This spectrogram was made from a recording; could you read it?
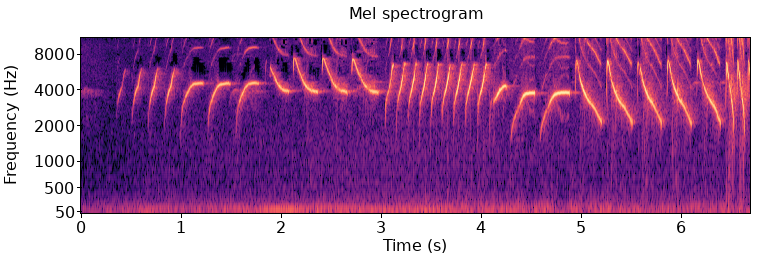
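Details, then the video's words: Canary's long gacor song, recorded to help young canaries learn: changing tours of upswept whistles, rapid chip trills and loud descending slurs, each repeated several times before the next. "PANCINGAN Kenari GACOR PANJANG Cuit CUIT EMOSI"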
